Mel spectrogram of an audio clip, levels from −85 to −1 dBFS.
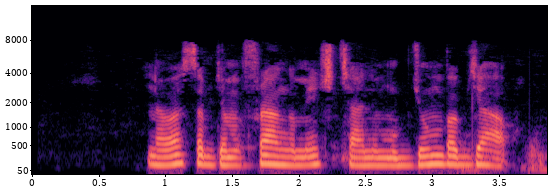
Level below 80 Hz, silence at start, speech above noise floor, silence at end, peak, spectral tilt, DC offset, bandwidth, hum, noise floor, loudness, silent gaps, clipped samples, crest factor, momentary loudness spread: -52 dBFS; 0.85 s; 44 dB; 0 s; -4 dBFS; -5.5 dB/octave; under 0.1%; 8.2 kHz; none; -66 dBFS; -22 LUFS; none; under 0.1%; 20 dB; 4 LU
